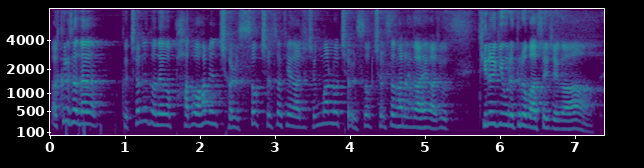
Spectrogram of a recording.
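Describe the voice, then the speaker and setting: A man giving a lively Bible lecture, acting out lines and having his class repeat them. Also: sits high, brisk, few pauses. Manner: animated, acts out dialogue, has audience repeat phrases. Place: church lecture room. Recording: echoey room.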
